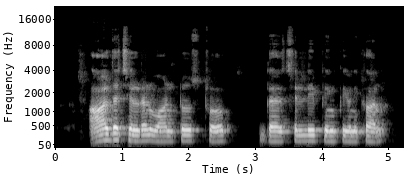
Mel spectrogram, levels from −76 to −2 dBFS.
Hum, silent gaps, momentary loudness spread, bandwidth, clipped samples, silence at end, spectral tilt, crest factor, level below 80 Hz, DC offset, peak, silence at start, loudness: none; none; 8 LU; 13.5 kHz; under 0.1%; 0.3 s; -5 dB/octave; 18 dB; -64 dBFS; under 0.1%; 0 dBFS; 0.5 s; -18 LUFS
